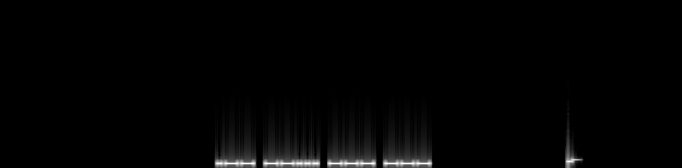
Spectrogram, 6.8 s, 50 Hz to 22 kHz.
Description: Morse code, heard as a keyed tone, about 29 wpm, 700 Hz. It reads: W7OO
